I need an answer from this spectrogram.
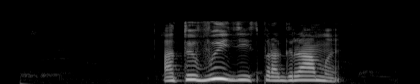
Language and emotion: Russian, angry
